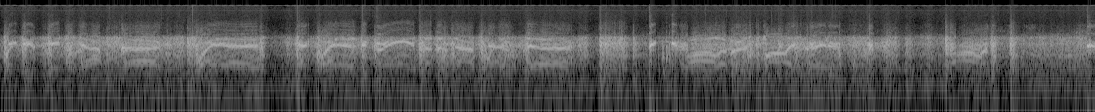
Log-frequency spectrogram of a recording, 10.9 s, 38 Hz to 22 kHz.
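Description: Voices over a narrow, tinny radio link, with clicks and crackle of static: Apollo 11 air-to-ground voice transmissions.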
